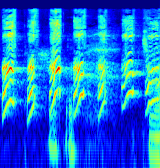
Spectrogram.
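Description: Three-week-old puppy crying while it is held and its paws handled: a run of short squeals, each rising in pitch, about three a second.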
